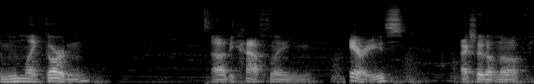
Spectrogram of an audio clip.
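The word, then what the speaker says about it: Heres: is Harry's um spell it's not like h-a-r-r-y-s but h-e-r-e-s like hermese but without the m um y'all got to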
